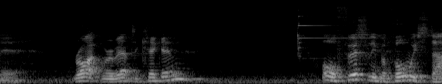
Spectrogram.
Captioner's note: timer dings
